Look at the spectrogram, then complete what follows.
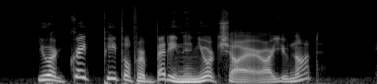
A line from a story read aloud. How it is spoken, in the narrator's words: he asked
